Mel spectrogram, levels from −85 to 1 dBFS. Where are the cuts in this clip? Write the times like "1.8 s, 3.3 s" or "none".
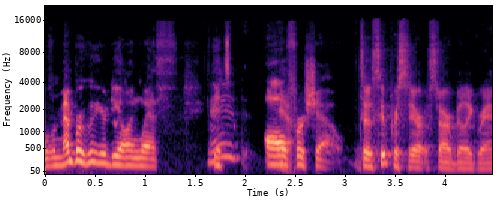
3.2 s

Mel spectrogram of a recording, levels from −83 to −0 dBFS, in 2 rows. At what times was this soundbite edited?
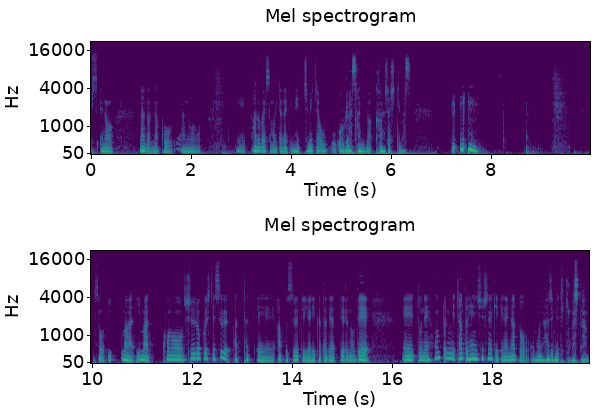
6.9 s

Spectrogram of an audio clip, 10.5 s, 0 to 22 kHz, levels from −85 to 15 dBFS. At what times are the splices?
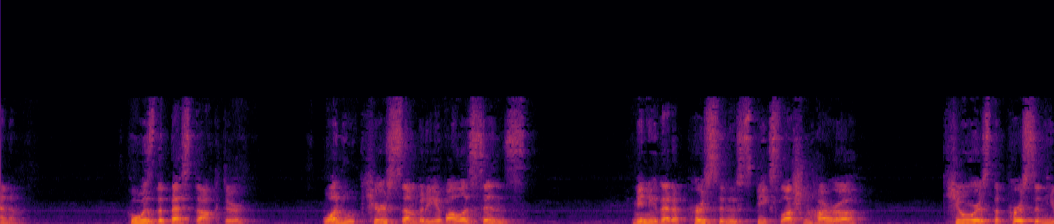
none

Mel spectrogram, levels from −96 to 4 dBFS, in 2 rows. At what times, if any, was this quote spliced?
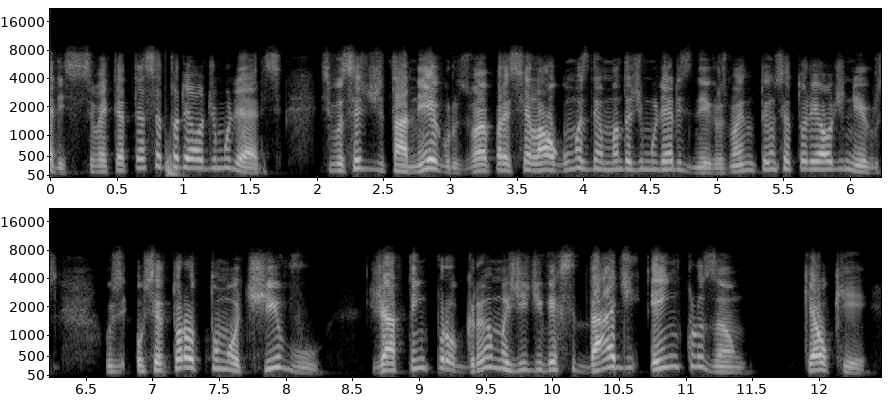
none

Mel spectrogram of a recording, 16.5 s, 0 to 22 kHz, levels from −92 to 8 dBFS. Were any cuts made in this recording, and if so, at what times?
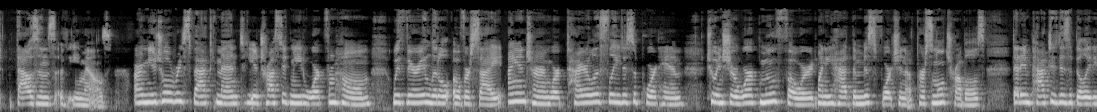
7.6 s, 12.3 s

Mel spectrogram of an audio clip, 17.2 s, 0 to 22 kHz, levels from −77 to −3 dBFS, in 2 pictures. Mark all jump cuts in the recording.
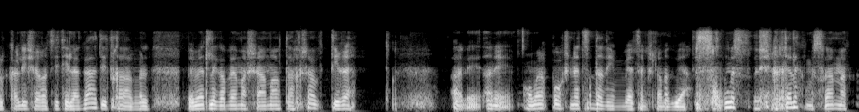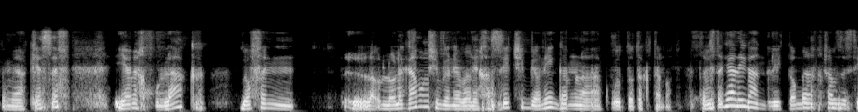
6.9 s, 15.5 s

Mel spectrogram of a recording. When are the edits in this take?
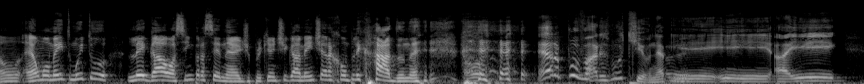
6.7 s

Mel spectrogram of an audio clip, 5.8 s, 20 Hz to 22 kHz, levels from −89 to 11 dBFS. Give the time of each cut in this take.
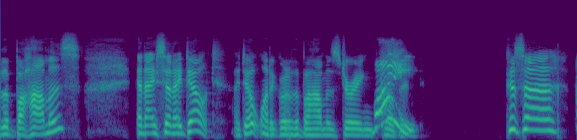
none

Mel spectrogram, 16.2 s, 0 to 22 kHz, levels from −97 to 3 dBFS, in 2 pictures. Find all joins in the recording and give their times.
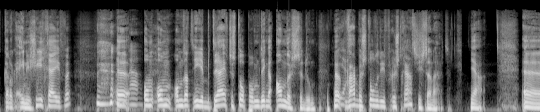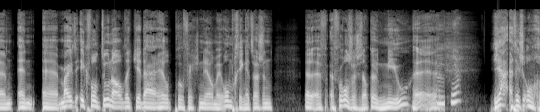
6.9 s, 14.8 s

